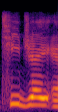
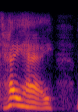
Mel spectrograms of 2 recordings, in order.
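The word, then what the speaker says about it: Tejay: The young pitcher, the rookie pitcher for the Cincinnati Reds is named TJ Antone. Not Tehei, like it looks like it would be pronounced, but TJ.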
